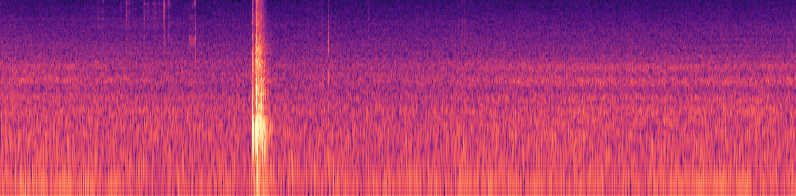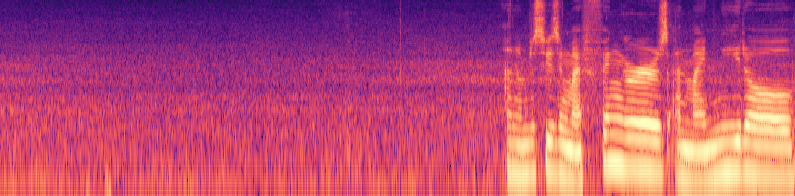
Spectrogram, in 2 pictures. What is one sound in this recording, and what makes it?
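A needle and thread pull softly through fabric.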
